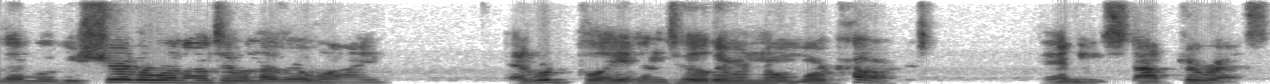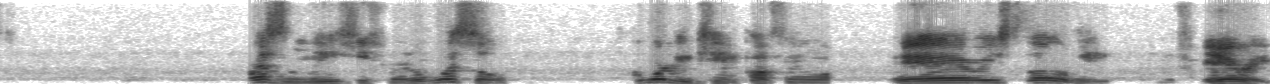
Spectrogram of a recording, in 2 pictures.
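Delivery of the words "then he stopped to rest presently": plain reading voice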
